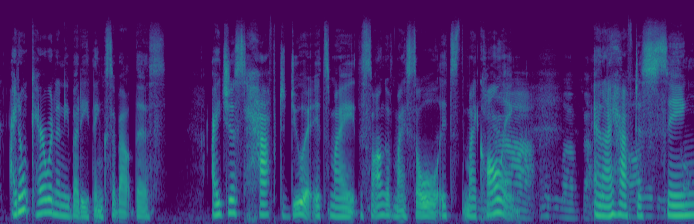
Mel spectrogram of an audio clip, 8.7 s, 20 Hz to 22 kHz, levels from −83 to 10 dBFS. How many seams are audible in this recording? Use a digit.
0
